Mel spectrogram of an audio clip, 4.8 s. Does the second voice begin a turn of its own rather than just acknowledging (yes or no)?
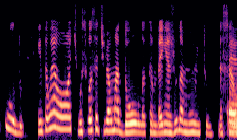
yes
